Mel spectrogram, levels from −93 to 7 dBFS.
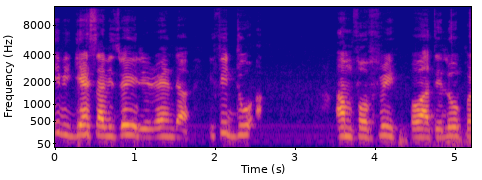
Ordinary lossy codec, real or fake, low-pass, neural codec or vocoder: none; fake; none; vocoder, 24 kHz, 100 mel bands, Vocos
